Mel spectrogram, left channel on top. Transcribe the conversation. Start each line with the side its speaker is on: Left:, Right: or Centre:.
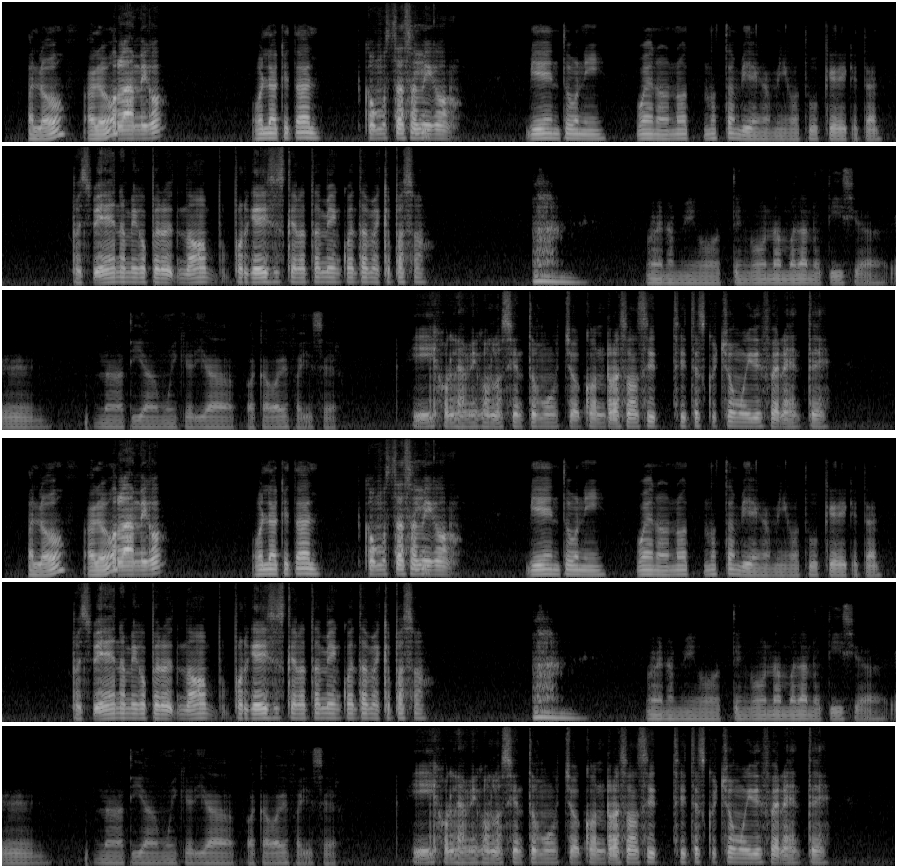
Left: ¿Aló? ¿Aló?
Right: Hola amigo,
Left: Hola, ¿qué tal?
Right: ¿cómo estás
Left: Sí,
Right: amigo?
Left: bien, Tony. Bueno, no, no tan bien, amigo. ¿Tú qué, qué tal?
Right: Pues bien amigo, pero no, ¿por qué dices que no también? Cuéntame qué pasó.
Left: Ah, Bueno, amigo, tengo una mala noticia. Eh, una tía muy querida acaba de fallecer.
Right: Híjole amigo, lo siento mucho, con razón sí, sí te escucho muy diferente.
